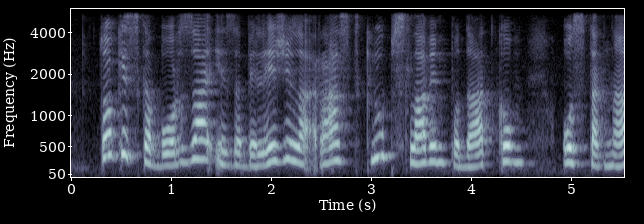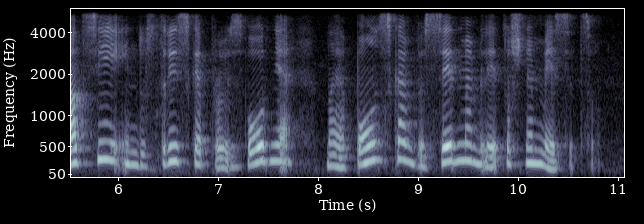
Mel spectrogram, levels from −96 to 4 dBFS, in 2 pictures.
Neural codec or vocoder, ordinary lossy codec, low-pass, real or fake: vocoder, 44.1 kHz, 80 mel bands, Vocos; none; 5.4 kHz; fake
